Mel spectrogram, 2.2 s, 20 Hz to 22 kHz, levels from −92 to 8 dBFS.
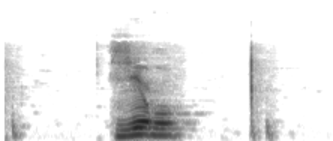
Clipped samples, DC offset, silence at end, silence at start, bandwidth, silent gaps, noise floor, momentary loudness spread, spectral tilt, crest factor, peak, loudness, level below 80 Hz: under 0.1%; under 0.1%; 1.05 s; 0.75 s; 7.6 kHz; none; -71 dBFS; 20 LU; -6.5 dB/octave; 20 dB; -2 dBFS; -18 LUFS; -62 dBFS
